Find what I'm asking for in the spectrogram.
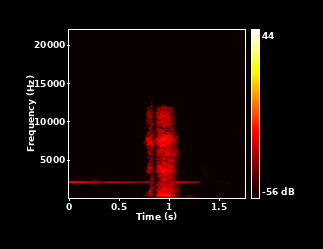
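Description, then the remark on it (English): A phone notification ding holds as a steady, thin high tone for over a second, overlapped near its end by a loud, breathy burst like a sneeze, then everything falls quiet. “I'm sorry about the dinging of my phone.”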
